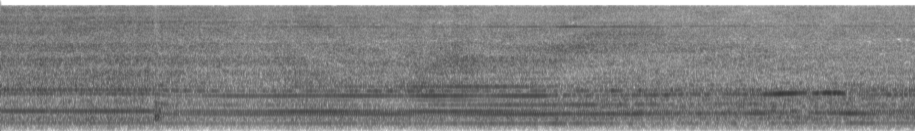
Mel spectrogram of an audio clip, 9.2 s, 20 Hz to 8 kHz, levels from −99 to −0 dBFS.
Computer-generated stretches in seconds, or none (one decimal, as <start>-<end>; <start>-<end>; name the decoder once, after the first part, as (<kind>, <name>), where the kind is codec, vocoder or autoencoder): none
